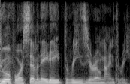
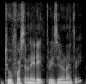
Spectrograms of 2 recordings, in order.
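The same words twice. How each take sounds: First: It is said slowly and loudly. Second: It is said quickly and quietly.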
